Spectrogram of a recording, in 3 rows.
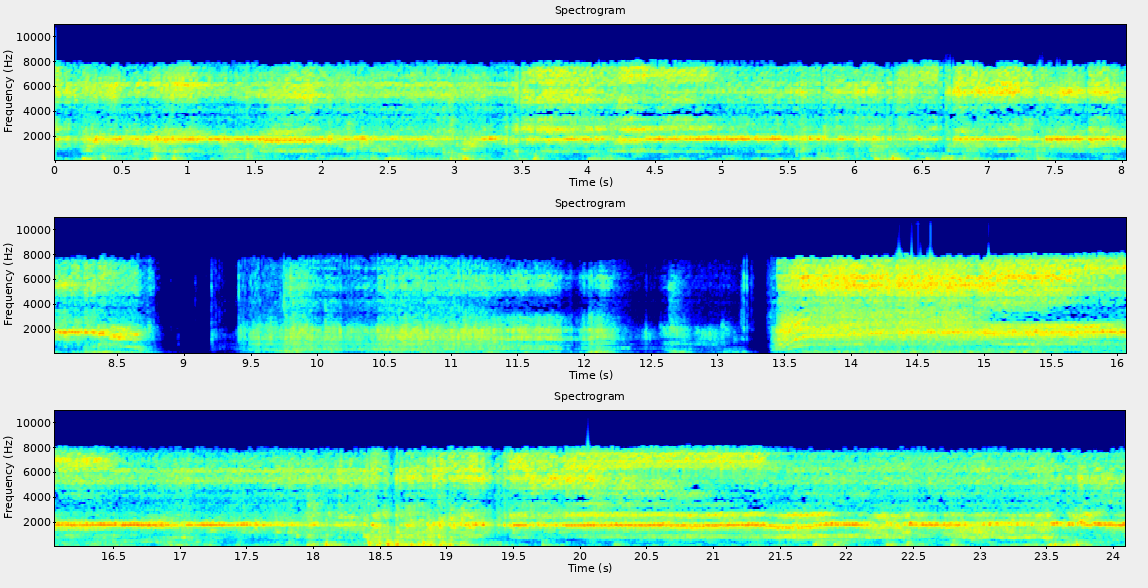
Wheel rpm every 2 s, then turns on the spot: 230, 230, 230, 230, 100, 20, 30, 200, 230, 230, 230, 220.
10-12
